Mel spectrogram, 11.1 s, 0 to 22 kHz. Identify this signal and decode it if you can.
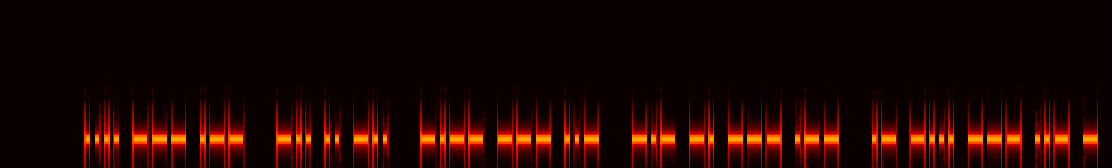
Morse code, heard as a keyed tone, about 25 wpm, 700 Hz. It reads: HOW DID YOU KNOW ABOUT
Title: Sentences from Top 100 Words 25wpm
